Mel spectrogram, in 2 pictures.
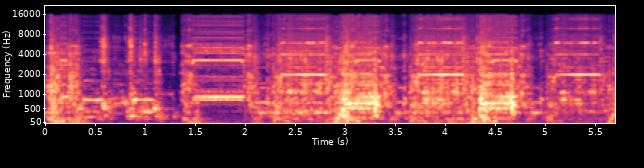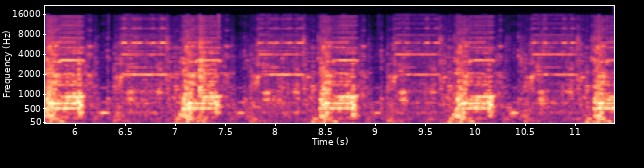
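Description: ALPS MD-5500 thermal transfer printer running through a print pass: a mechanical cycle that repeats about every second and a half, after a more irregular run of clicks at the start.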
